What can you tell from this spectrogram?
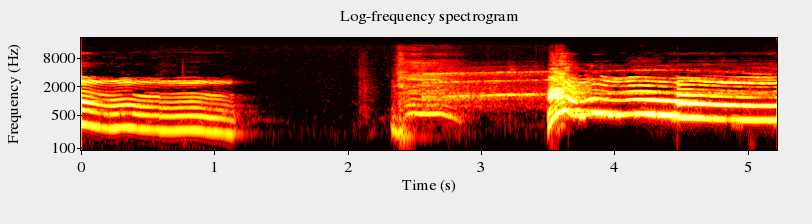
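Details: A howl from Tifa the dog fades out after one second, followed by a short silence, then a sharp yelp and another steady, wavering howl.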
